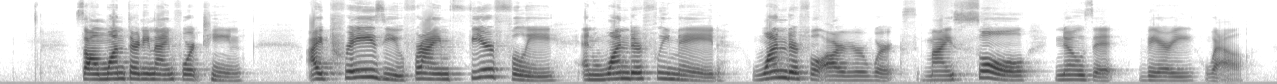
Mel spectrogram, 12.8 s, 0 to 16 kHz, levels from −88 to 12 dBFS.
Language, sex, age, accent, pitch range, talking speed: English, female, 30-49, American, 175-240 Hz, 105 wpm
